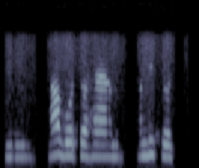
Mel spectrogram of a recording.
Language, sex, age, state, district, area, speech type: Urdu, female, 18-30, Bihar, Khagaria, rural, conversation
